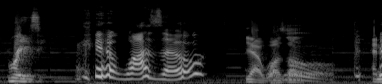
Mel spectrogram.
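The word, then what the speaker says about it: oiseaux: still roll it yeah i know it's crazy wazzo yeah and it's spelt stupid it's o-i-s-e-a-u-x yeah can you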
